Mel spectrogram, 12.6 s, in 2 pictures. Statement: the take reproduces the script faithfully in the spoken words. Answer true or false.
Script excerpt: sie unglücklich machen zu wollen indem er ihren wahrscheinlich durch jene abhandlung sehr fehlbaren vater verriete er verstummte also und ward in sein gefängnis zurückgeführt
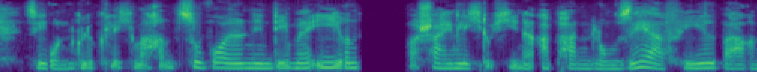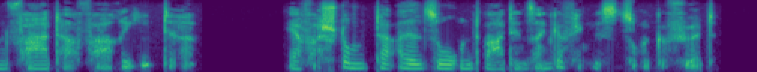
true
